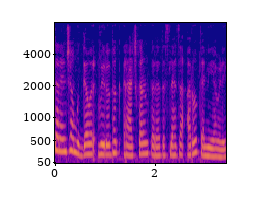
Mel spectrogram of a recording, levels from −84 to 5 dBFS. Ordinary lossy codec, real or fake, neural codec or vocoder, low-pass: none; fake; codec, 16 kHz, 8 kbps, FreqCodec, larger model; none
